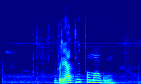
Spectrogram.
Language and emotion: Russian, neutral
